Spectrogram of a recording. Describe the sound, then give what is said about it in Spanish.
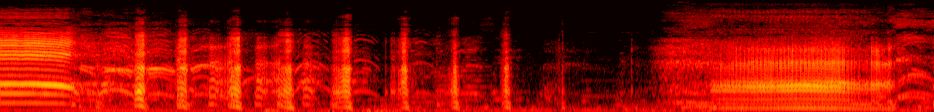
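A father imitates a goat's bleat with his voice, giving a wavering call broken into quick pulsing bursts, followed by a longer sustained vocal note. “¿Quién es el sonido del chivo? Pues el papá. Ah, es que no, me lo estaban tapando, pero... ¿Cómo hace el chivo?”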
